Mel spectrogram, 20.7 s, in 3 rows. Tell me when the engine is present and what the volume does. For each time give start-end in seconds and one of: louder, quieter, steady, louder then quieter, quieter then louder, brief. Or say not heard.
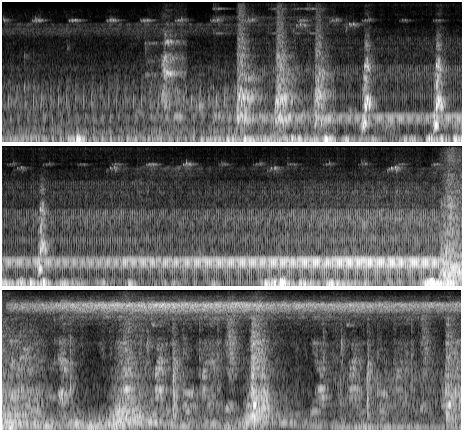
0.0-20.6 louder then quieter.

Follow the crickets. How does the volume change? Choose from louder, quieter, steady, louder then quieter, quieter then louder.
louder.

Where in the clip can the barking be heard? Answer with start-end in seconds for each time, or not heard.
2.1-7.6.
